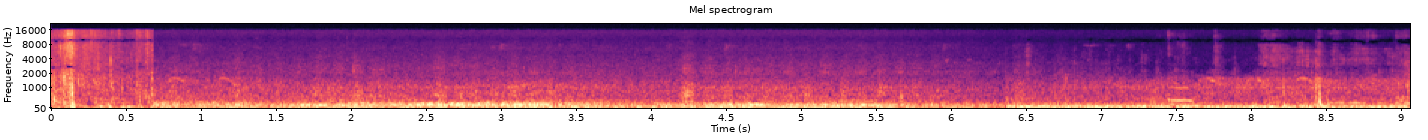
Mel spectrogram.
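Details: Western honey bees from a shotgun-damaged hive on a trailer due to be torn down, swarming all over the place after smoke is applied; a low, steady droning hum with rustling and handling noise over it.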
